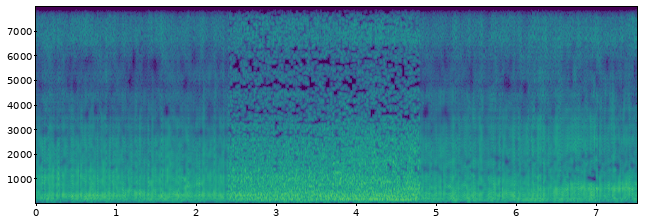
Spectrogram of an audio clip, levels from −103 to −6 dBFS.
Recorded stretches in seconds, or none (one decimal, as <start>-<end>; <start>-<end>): 2.4-4.8

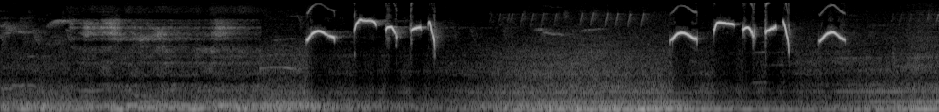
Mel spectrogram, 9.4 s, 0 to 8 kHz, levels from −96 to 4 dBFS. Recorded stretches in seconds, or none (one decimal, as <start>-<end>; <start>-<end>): 0.0-0.7; 2.6-9.4

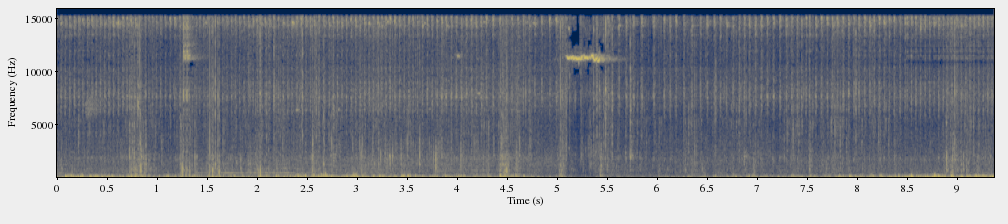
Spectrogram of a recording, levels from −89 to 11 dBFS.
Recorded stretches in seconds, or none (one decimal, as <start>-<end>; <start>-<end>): 0.0-8.5

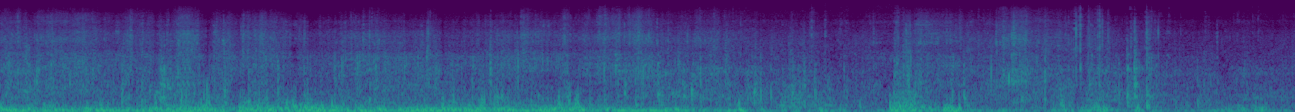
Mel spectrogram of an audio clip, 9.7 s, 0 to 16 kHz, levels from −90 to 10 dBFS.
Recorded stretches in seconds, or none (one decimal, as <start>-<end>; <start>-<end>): 0.0-4.1; 5.6-9.7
